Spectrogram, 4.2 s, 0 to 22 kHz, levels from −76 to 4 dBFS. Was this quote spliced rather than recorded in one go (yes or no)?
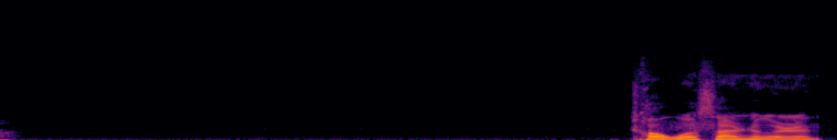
no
